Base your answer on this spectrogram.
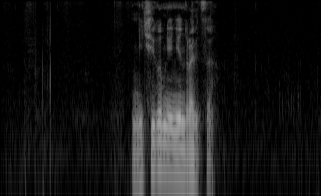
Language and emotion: Russian, angry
